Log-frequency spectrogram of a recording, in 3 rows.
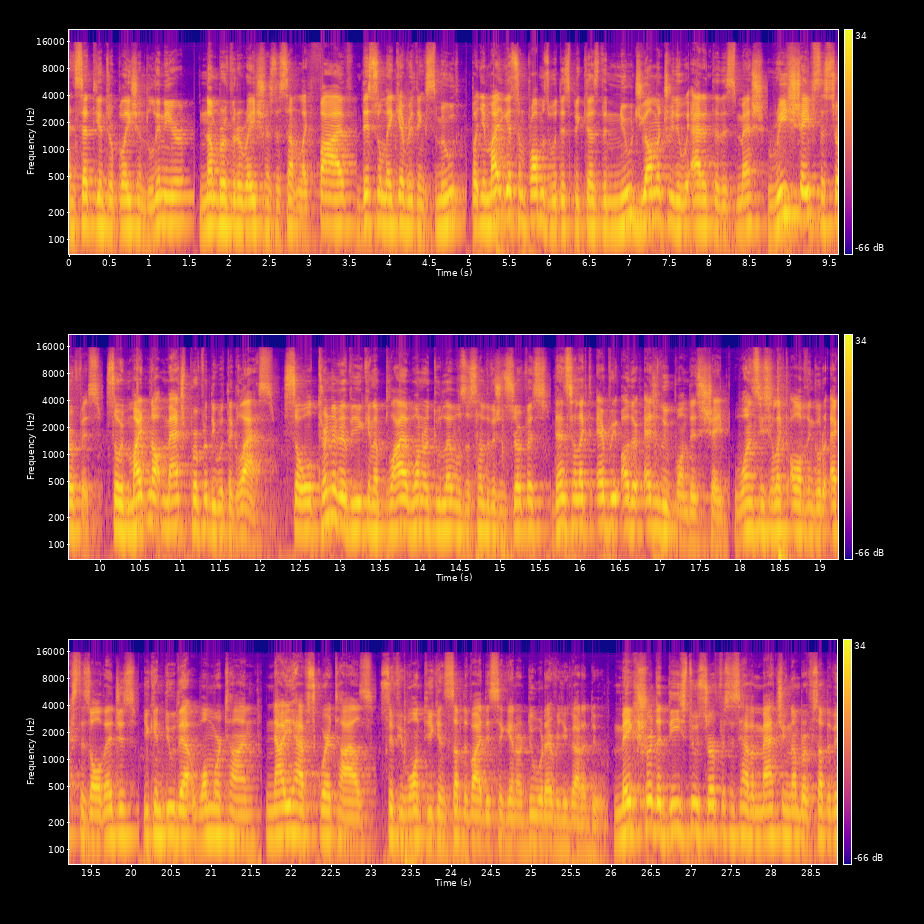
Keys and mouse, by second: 1.7-2.8 drag, 3.3 middle drag, 3.5 Tab, 3.6 middle drag, 4.0 a, 4.2-4.9 middle drag, 4.9 Tab, 6.2 Tab, 8.3 middle click, 8.7 Tab, 9.2 g, 10.5 shift+right click, 11.2 middle drag, 11.5 Tab, 11.9 middle click, 12.2 Tab, 12.2 shift+middle click, 12.2 a, 12.3 middle click, 13.3 click, 14.8 ctrl+a, 15.0 Tab, 15.4 shift+middle click, 15.6 ctrl+z, 15.6 a, 15.6 alt+right click, 16.1 alt+shift+right click, 16.5 alt+shift+right click, 18.4 x, 19.7 middle click, 20.0 2, 20.3 alt+shift+right drag, 21.6 x, 22.1 middle drag, 22.3 Tab, 22.7 middle click, 23.0 middle click, 23.4 ctrl+1, 23.8 middle click, 23.9 a, 24.2 middle click, 24.7 right click, 25.1 right click, 25.5 ctrl+2, 25.8 ctrl+3, 25.9 a, 25.9 middle drag, 26.3 shift+right click, 26.5 Tab, 26.9 2, 27.5 Tab, 27.7 right click, 28.1 right click, 28.6 middle drag.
